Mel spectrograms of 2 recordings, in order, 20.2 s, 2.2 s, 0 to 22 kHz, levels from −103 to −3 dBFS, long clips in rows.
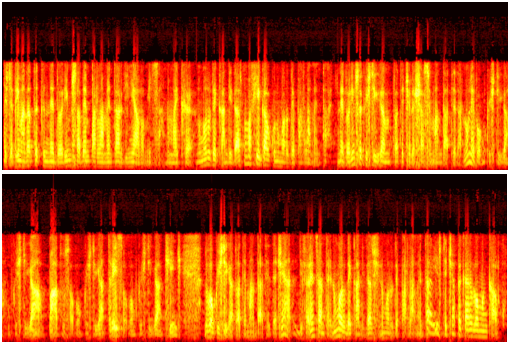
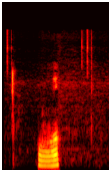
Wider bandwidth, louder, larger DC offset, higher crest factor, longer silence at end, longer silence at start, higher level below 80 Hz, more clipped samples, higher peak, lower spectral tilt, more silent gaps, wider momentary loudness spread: about the same, 12 kHz vs 11.5 kHz; first, -18 LUFS vs -37 LUFS; neither; about the same, 20 dB vs 22 dB; second, 0 s vs 1 s; second, 0 s vs 0.2 s; first, -68 dBFS vs -80 dBFS; neither; first, 0 dBFS vs -16 dBFS; second, -4 dB/octave vs -5.5 dB/octave; neither; second, 10 LU vs 18 LU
